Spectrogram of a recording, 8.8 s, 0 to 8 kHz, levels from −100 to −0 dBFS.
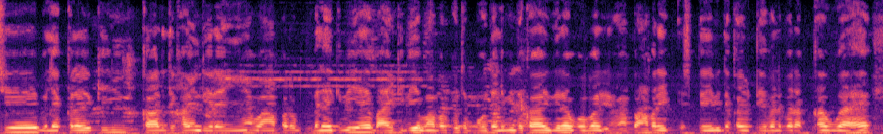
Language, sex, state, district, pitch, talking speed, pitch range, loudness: Hindi, male, Chhattisgarh, Bilaspur, 130 Hz, 260 wpm, 125-135 Hz, -17 LUFS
